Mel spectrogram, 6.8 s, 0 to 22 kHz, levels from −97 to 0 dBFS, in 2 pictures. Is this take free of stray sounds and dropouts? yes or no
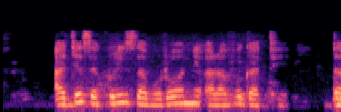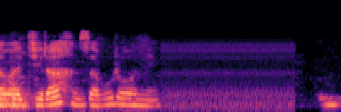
yes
